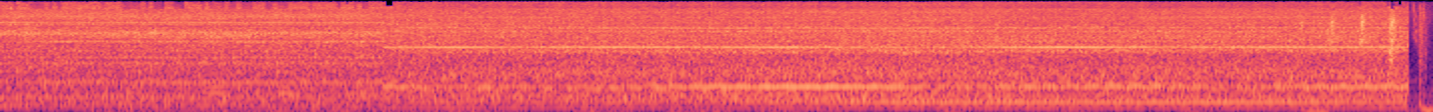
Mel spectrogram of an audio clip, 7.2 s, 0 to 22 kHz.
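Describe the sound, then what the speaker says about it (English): A Hoover Windtunnel 3 upright vacuum cleaner, freshly repaired and back at full suction, runs with a loud, steady motor whine that shifts in pitch partway through and cuts off abruptly at the end. "now it's time to test the vacuum"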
